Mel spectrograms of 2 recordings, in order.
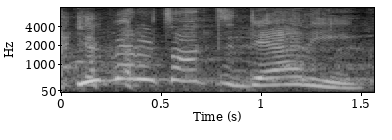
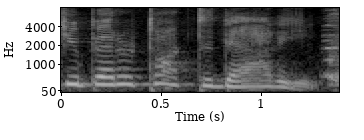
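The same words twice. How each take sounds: First: Much higher and louder, laughing through it; laughing repeat. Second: Quick, higher, half-laughing; laughing joke. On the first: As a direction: say it again, cracking up. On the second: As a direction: tease through a laugh, quicker. Joking comeback, laughing. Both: Retold or imitated.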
